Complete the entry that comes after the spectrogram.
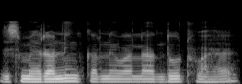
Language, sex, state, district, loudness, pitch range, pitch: Hindi, male, Jharkhand, Palamu, -18 LUFS, 125-130 Hz, 125 Hz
